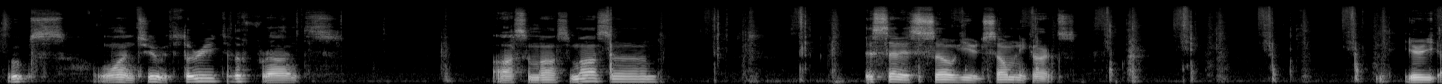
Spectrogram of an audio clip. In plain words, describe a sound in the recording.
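Trading cards slide and rustle against each other in hands.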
